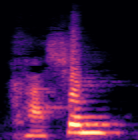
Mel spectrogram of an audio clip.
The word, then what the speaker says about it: Hashem: palabra la j, la H en el hebreo suena como suena como J. Por eso los judíos, por ejemplo, cuando dicen el nombre de Dios o cuando hablan de Dios, ellos dicen Hashem. La se escribe h A s h e m y es hashem.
